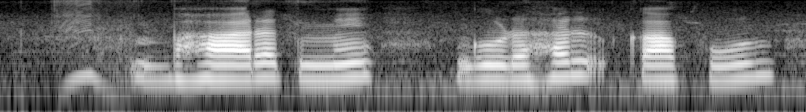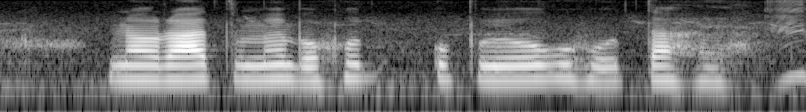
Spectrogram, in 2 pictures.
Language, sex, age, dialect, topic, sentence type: Hindi, female, 25-30, Awadhi Bundeli, agriculture, statement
